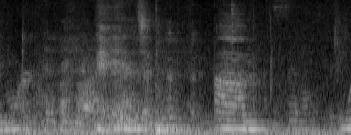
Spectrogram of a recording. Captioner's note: laughs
